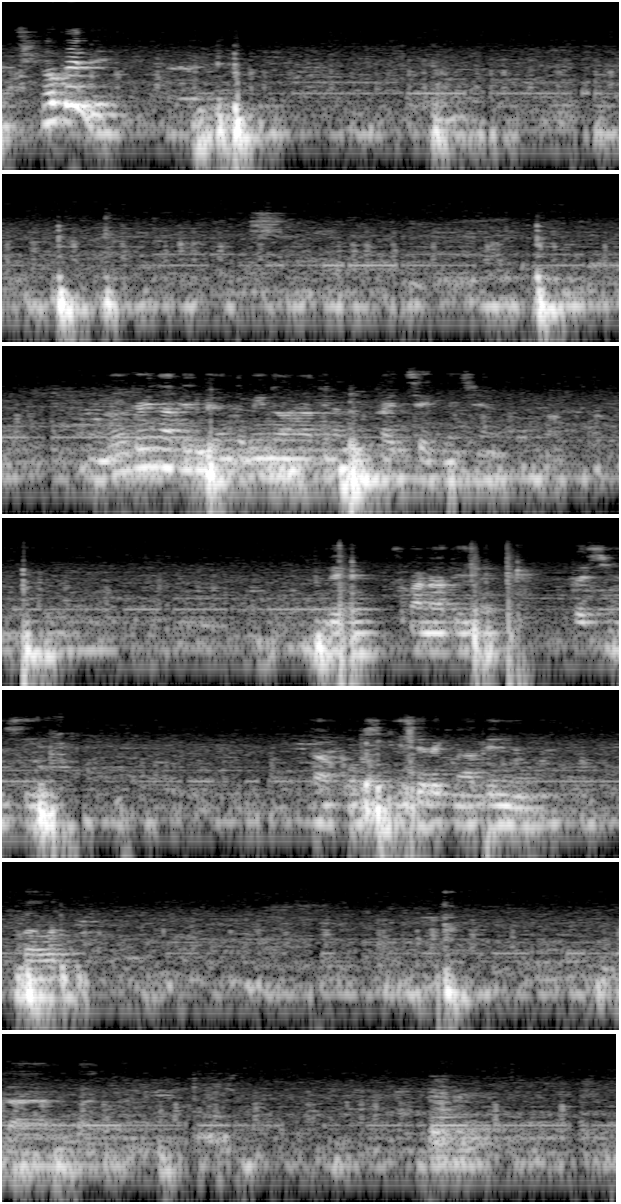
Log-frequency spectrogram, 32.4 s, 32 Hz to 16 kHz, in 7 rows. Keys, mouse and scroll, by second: 3.6-5.0 drag, 5.9 click, 7.5 click, 8.7 drag, 9.2-9.8 drag, 14.3-14.9 drag, 15.9-16.2 drag, 16.5-18.2 typing, 21.6-22.1 drag, 22.7 click, 22.9 click, 26.6-27.2 drag, 28.3 drag, 28.7 click, 29.0 click, 29.4 drag, 29.7 drag, 30.2 drag, 31.3-32.3 drag.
